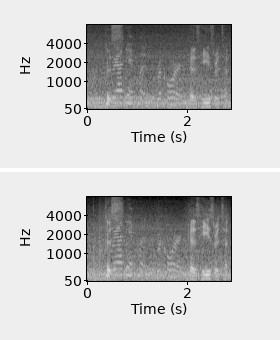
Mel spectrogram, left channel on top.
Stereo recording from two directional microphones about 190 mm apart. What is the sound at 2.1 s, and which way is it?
Speech, 45° right (ahead or behind).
